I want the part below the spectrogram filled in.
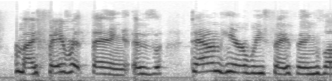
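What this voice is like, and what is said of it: Usual voice. Nothing is said of it.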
